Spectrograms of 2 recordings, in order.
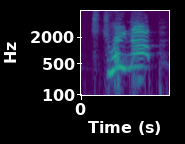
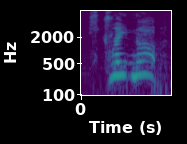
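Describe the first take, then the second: First: Straighten up called high and firm; bold command. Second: Soft echo. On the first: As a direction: throw out Straighten up like an order. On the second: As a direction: drop Straighten up to a quiet aside. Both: Shown as a demonstration. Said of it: "better understanding".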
